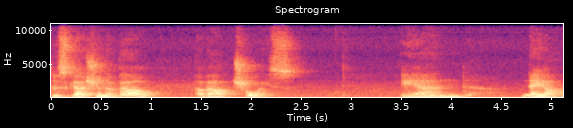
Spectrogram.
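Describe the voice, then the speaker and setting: A man's fairly low voice at a very slow pace, with long, frequent pauses, ordinary pitch variation and audible room echo. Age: 60s. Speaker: person with vision loss sharing experience. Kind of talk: personal reflection monologue. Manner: halting, many repetitions.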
